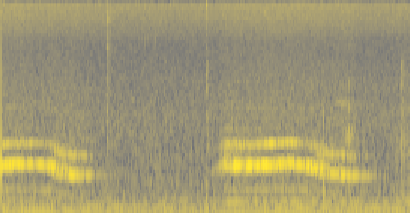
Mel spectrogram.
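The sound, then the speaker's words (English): A domestic cat meows twice: a short call, then a longer, drawn-out one. Both are mid-pitched and clear over a low steady hum. “Yeah, that's my cat.”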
